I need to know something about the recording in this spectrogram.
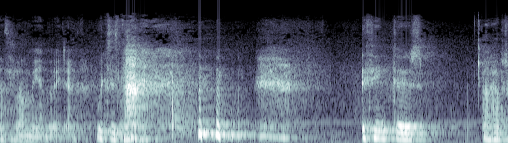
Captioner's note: laughs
